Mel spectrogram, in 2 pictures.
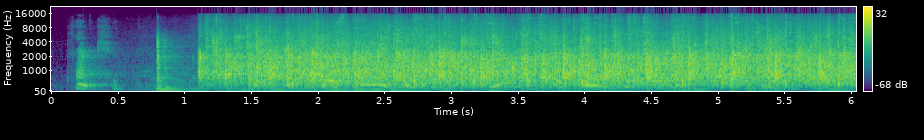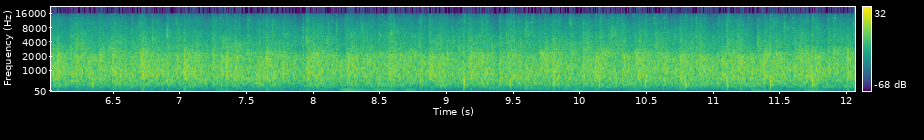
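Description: A crowd applauds loudly and steadily.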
